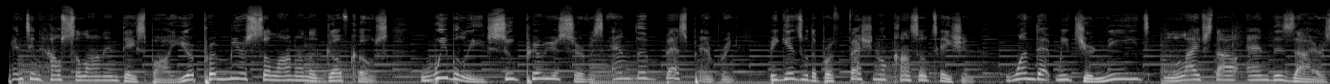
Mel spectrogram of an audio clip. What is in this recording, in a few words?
Commercial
